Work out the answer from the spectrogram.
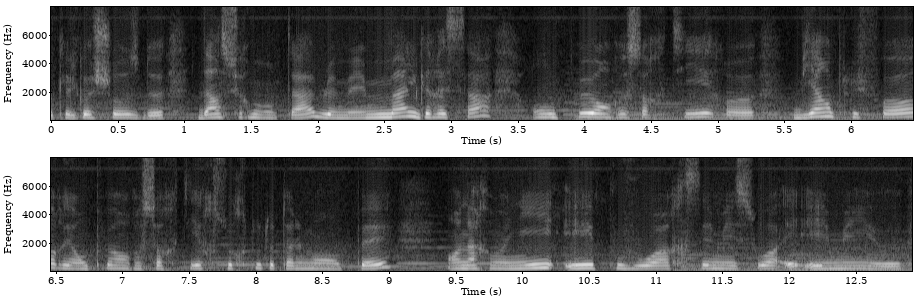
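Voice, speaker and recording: A woman, a life coach and author, giving thoughtful interview answers, hesitating often with pauses and fillers. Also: mid-range voice, mellow.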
